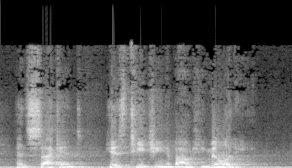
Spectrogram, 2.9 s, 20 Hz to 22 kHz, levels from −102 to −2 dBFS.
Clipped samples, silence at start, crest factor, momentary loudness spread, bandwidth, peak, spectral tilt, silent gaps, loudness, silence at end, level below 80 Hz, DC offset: under 0.1%; 0 s; 10 dB; 8 LU; 17 kHz; 0 dBFS; -5 dB/octave; none; -10 LUFS; 0 s; -26 dBFS; under 0.1%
